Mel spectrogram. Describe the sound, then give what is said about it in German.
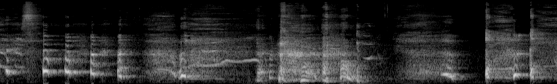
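Harsh, repeated coughing that resembles a smoker's cough, in a rough, hacking series of bursts mixed with chuckling and throat clearing, some coughs loud and sudden, others trailing off. “Ich rauche übrigens nicht, auch wenn das so klingt. Als wäre das jetzt Raucherhusten.”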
